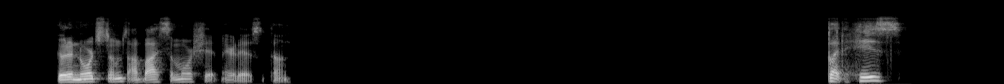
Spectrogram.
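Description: A man speaks calmly and close up, through a microphone.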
